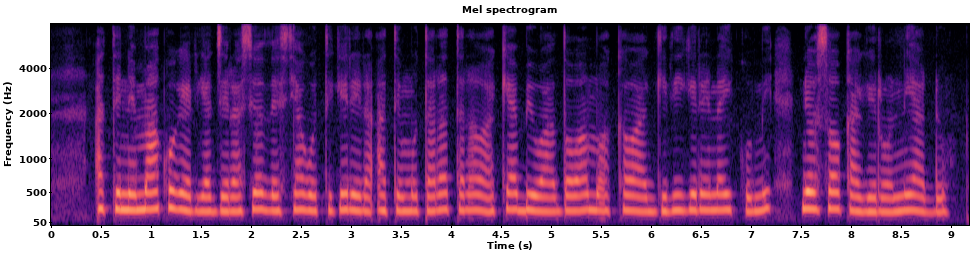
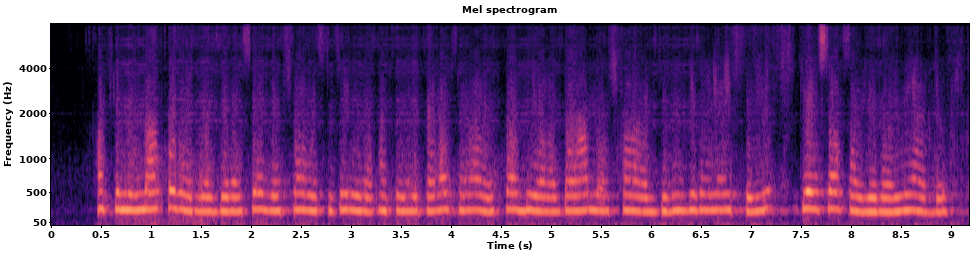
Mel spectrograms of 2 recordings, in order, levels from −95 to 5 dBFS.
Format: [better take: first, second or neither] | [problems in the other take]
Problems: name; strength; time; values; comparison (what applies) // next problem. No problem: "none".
first | noise reduction (neural separator model SepFormer DNS4)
